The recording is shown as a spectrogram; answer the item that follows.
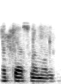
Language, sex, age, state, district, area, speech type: Kashmiri, male, 18-30, Jammu and Kashmir, Bandipora, urban, conversation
